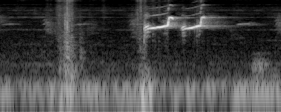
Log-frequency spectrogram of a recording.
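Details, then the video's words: Cucak rante, a lively, fast-singing bird: one short phrase of two quick, bright, upward-sweeping whistled notes, high and clear, over a faint low rumble with a soft click just before. "CUCAK RANTE GACOR SUARA ASLI"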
